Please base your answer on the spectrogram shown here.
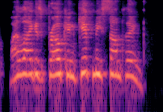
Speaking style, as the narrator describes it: he yelled

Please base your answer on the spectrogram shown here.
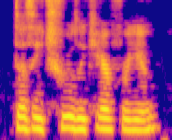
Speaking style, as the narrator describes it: He said in a hushed tone only loud enough for her to hear

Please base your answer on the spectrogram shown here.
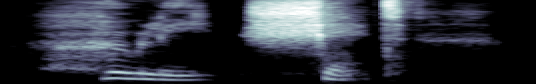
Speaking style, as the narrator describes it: mumbled Draco

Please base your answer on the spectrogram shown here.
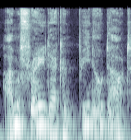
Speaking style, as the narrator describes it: the coroner confirmed in his heavy, tired voice

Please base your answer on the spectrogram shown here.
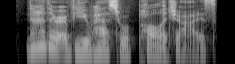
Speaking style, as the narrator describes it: Shioni sighed

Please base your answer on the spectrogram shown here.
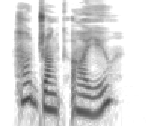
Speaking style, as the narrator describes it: Potter said softly

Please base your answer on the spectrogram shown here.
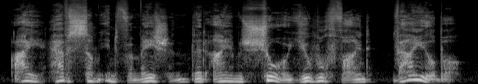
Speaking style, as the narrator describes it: the halfling said quietly

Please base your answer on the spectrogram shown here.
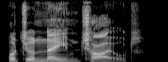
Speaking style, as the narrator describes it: said the Queen, impatiently

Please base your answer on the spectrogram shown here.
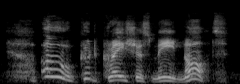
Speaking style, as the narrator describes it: he cried

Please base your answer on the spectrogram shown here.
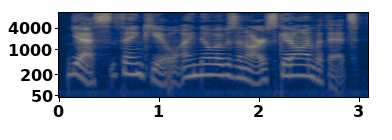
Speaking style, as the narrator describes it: grumbled petulantly

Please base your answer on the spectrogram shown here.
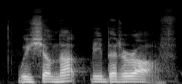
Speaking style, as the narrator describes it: answered he

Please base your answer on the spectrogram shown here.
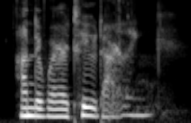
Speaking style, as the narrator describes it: said quietly

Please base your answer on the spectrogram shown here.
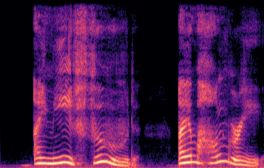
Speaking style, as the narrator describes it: croaked

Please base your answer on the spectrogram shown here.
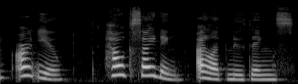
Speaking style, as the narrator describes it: said cheerfully

